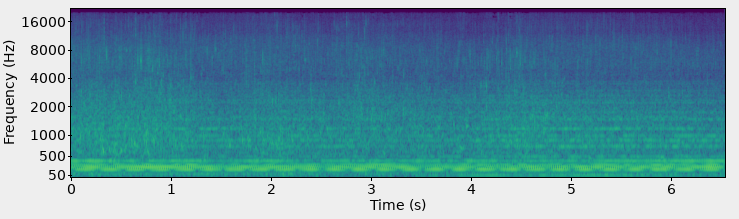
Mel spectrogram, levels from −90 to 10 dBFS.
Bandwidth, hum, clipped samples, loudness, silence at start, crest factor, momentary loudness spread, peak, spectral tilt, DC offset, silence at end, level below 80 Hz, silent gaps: 20 kHz; none; under 0.1%; -20 LUFS; 0 s; 14 dB; 3 LU; -6 dBFS; -5.5 dB/octave; under 0.1%; 0 s; -38 dBFS; none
